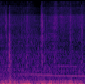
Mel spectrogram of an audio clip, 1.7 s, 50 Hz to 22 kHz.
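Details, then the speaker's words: 2006 Nissan Altima SE-R driving around the neighborhood on a cold day: steady mid-pitched whine over engine and road rumble from the power steering pump; something is leaking, owner unsure whether the pump or a hose. "Yeah, you guys can hear the whining. That's the power steering motor."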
